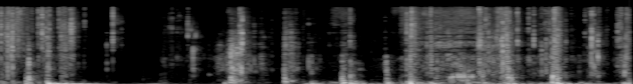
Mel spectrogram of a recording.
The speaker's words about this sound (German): Warte, ich packe das hier erstmal wieder zurück in die Tüte.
